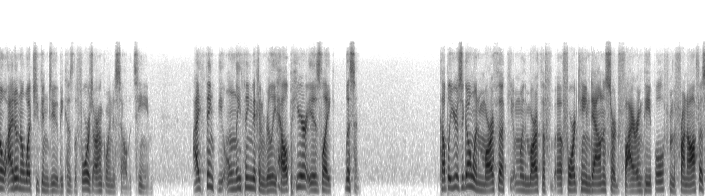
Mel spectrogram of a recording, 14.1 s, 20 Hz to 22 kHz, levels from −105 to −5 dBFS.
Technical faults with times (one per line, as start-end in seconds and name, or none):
none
